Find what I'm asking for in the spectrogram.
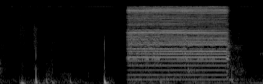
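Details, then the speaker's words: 1974 Alfa Romeo Spider Veloce, 10K original miles, stored 30 years; a few clicks then single steady high-pitched electric buzz about one second; the dashboard warning buzzer sounding, before turning on fuel pump. "That's the annoying buzzer that I have to turn off."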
